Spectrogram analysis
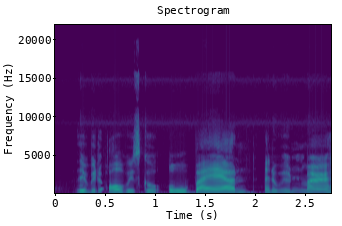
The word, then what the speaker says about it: Oban: O-B-A-N. I'm from Oban. It's pronounced Oban.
